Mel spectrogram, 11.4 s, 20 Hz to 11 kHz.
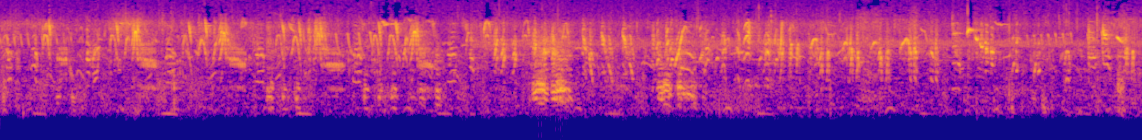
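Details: Wild Eurasian reed warbler recorded at Wetering West, Overijssel, Netherlands, 6–7 May 2022, chattering on steadily with some imitation: a long, even stream of harsh, clicking and churring high notes, grating and unhurried, with constant background hiss.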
